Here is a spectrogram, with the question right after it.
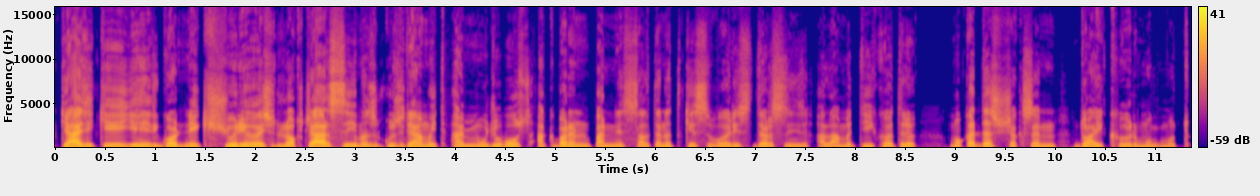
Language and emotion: Kashmiri, neutral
